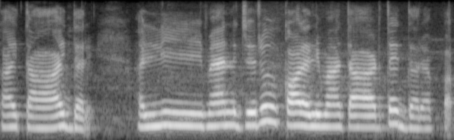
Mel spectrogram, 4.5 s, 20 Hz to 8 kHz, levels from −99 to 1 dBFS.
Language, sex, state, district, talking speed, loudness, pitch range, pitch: Kannada, female, Karnataka, Dakshina Kannada, 130 wpm, -15 LUFS, 210-240 Hz, 220 Hz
